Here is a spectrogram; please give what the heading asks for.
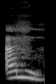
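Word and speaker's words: ٱلْحَآقَّةُ: Nah, kemudian contoh ayat kedua itu ada surat Al-Haqqah ayat 1 yang mana bunyi bacaannya Al-Haqqah. Nah, itu bunyinya cara membacanya itu 6 harokat atau 3 alif.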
